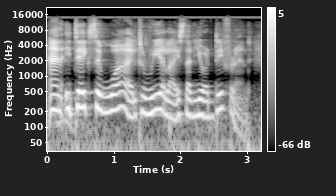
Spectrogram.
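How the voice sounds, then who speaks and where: A woman's bright, sharp voice at medium pitch, with a non-native accent, ordinary pitch variation and a moderate pace. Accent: foreign. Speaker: panelist. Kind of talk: panel discussion. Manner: talkative.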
